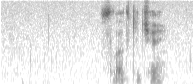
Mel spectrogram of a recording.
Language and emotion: Russian, neutral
